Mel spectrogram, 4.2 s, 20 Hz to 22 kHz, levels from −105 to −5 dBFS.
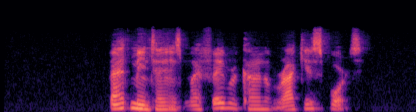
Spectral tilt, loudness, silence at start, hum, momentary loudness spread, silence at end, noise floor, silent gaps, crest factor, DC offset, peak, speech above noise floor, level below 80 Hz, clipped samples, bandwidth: -5 dB/octave; -36 LUFS; 1.1 s; none; 8 LU; 0.55 s; -86 dBFS; none; 22 dB; under 0.1%; -16 dBFS; 50 dB; -74 dBFS; under 0.1%; 8.2 kHz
